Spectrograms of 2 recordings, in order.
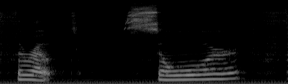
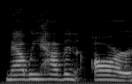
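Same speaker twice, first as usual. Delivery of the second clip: ordinary delivery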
